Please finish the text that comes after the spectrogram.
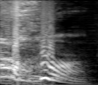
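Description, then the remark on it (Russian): A single loud sneeze: a sharp, hissy burst that breaks into a voiced, falling 'choo' and fades quickly, with no talking around it. “Хорош, будь здоров.”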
